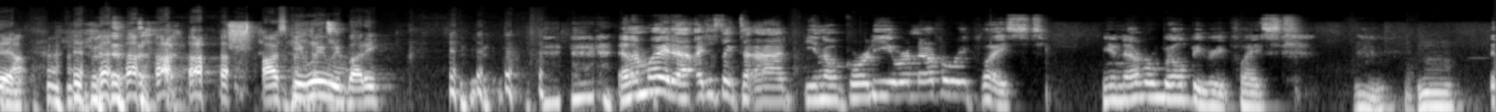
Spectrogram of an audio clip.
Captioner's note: laughter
